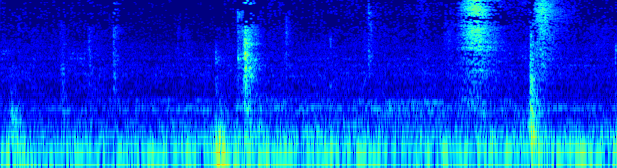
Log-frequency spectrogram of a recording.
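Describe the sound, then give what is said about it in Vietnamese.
A door being shut during a Buddhist teaching: faint knocks and a soft scraping slide, with a few thuds spread over several seconds above a low background murmur and no talk. “Tôi xin phép đóng cái cửa.”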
